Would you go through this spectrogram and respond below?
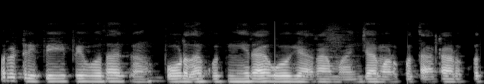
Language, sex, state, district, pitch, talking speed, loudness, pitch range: Kannada, male, Karnataka, Bijapur, 130 Hz, 175 wpm, -16 LUFS, 125-135 Hz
